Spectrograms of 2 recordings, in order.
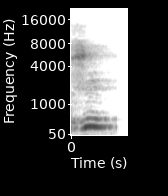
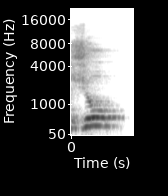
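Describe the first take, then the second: First: The word has a u vowel sound. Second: The word has an o vowel sound. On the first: "Il faut pas dire jo ou jus. Non, c'est faux" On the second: "Il faut pas dire jo ou jus. Non, c'est faux"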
